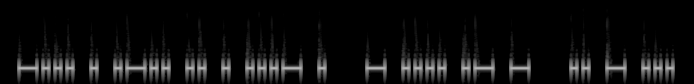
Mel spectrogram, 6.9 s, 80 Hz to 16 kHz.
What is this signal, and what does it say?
Morse code, heard as a keyed tone, about 21 wpm, 700 Hz. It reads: BELIEVE THAT ITS
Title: Sentences with 7-Word Phrases - 20wpm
